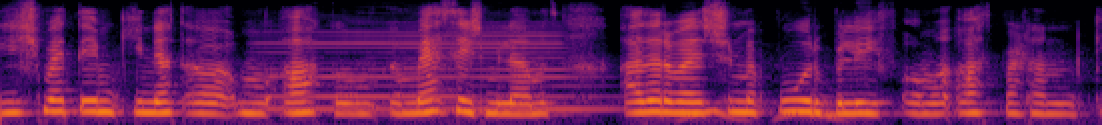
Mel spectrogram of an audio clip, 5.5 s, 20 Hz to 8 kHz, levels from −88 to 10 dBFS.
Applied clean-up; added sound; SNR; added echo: none; Bowed string instrument; 16 dB; none.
